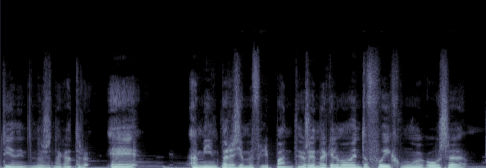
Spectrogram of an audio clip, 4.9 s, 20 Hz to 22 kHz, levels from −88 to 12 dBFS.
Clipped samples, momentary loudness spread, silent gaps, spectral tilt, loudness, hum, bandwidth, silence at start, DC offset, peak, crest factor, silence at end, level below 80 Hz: under 0.1%; 7 LU; none; -7.5 dB/octave; -19 LUFS; none; 13.5 kHz; 0 s; under 0.1%; -2 dBFS; 16 dB; 0 s; -44 dBFS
